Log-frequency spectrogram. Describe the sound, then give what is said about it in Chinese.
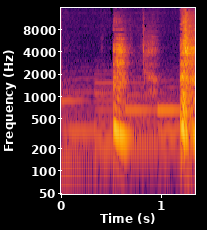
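Two short, throaty coughs about half a second apart, each a brief rasping burst with a voiced edge, over a faint steady hum and no speech. “察觉到气氛的变化，他低下头咳嗽了两声，打了个哆嗦。”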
